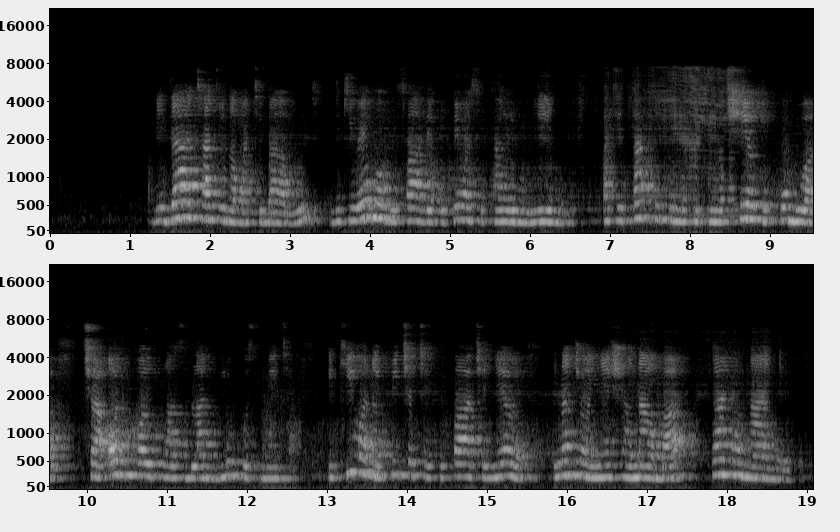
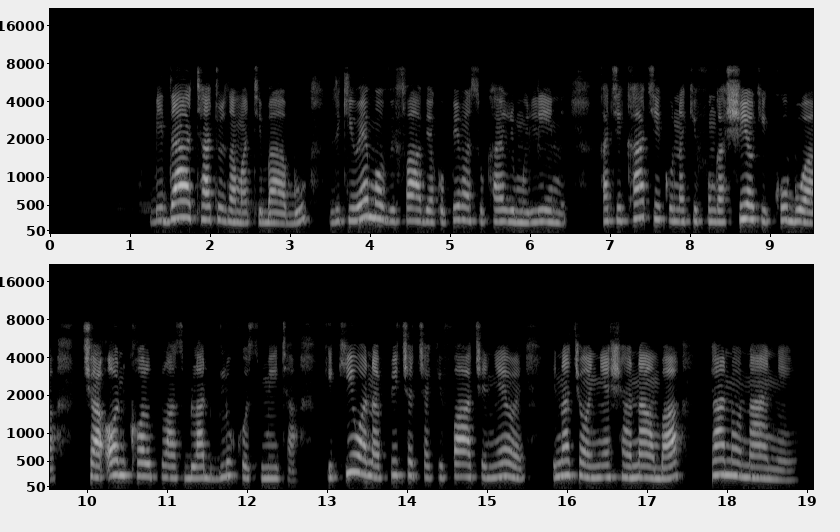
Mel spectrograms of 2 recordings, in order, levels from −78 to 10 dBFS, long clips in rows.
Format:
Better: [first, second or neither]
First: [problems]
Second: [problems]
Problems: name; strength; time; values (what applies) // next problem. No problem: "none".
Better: second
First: noise reduction (neural separator model SepFormer DNS4)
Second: none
